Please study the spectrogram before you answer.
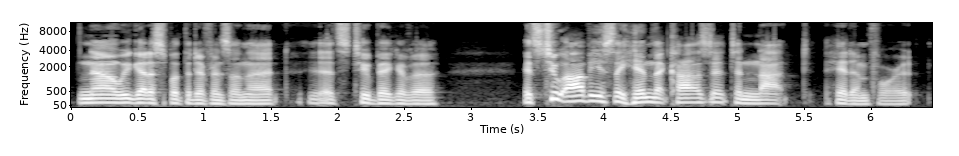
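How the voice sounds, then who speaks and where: A man's voice: on the low side, brisk, no echo, clean studio sound. A man co-hosting a casual history podcast, easygoing and conversational as he weighs scores with his partner. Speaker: podcast co-host. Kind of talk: casual chat.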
